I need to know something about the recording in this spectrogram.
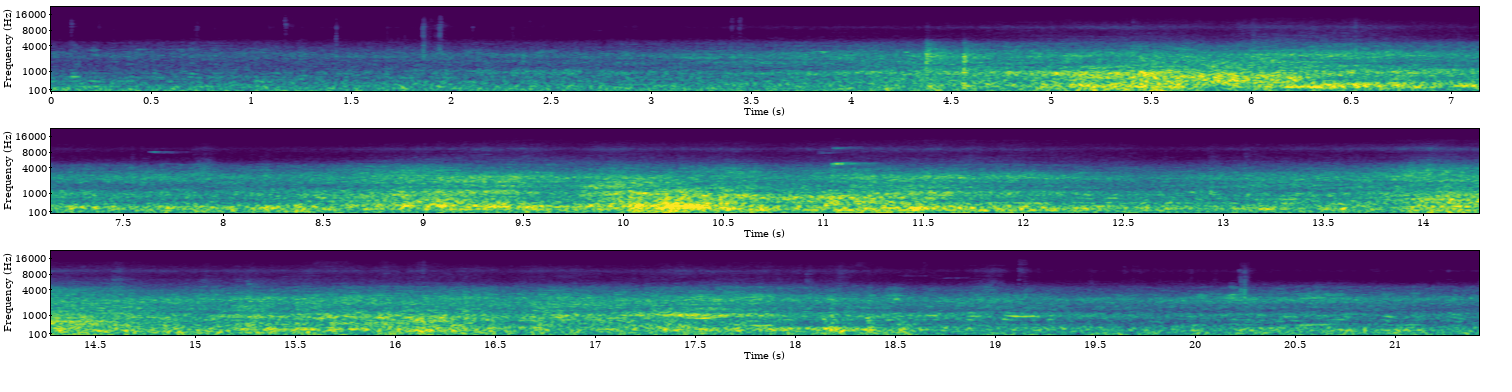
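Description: Road traffic: vehicles driving past on the road beside the pavement, a noise that swells and fades, loudest about five to seven seconds in and again around ten seconds.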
